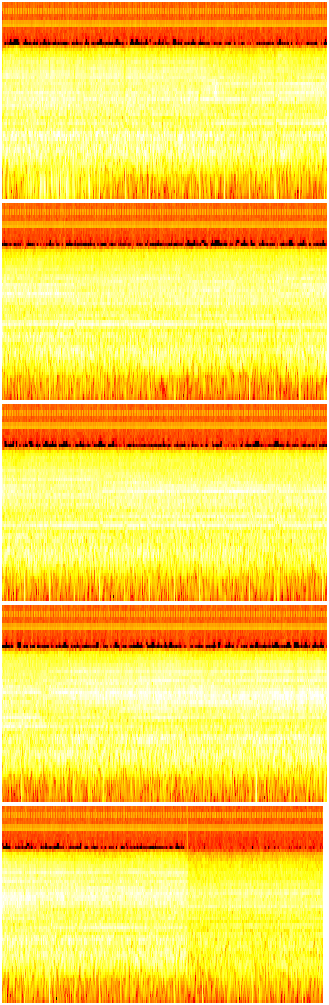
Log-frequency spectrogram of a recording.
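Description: Single-cylinder two-stroke paramotor engine (Vittorazi Moster) running steadily at cruising power in flight, a constant drone.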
